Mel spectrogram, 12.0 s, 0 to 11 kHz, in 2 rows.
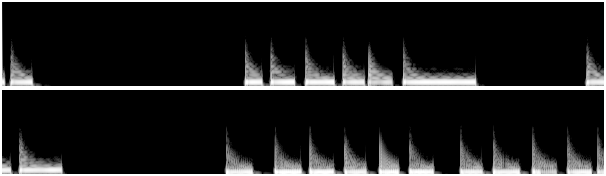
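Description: ReFX Nexus 4 software synthesizer's 'Jup4 Bass' preset played in short, separate bass notes, with silence between the groups. There are a couple of notes at the start, a quick run about two and a half seconds in, two notes around six seconds, then a fast stream of shorter, lower notes, about three a second, over the last four seconds.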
